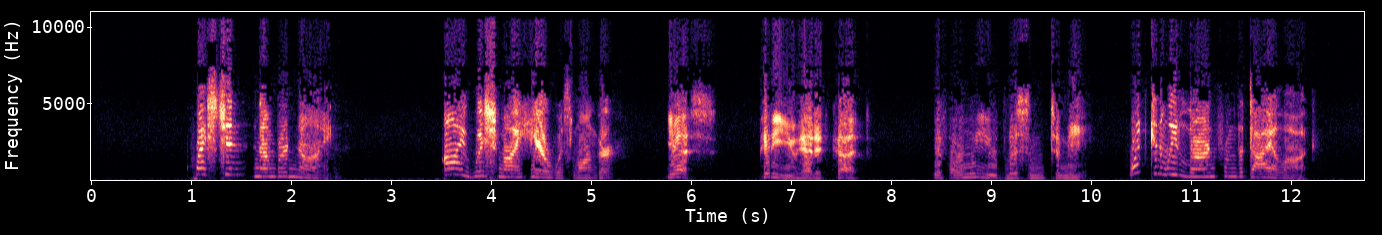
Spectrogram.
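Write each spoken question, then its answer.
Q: What can we learn from the dialogue?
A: She regrets having her hair cut; the other person had advised her not to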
